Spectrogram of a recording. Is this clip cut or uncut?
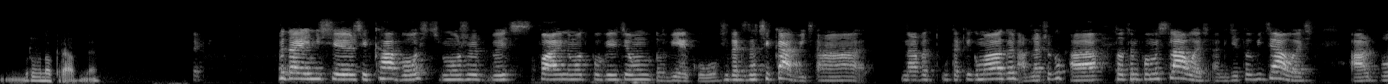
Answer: cut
